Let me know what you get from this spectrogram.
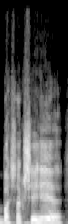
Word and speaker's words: Başakşehir: It's Istanbul Başakşehir.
